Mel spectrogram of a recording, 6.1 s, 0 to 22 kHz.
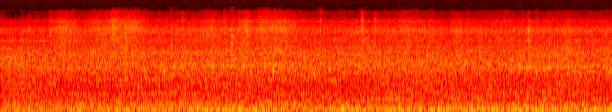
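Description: A Case IH Puma 175 CVX tractor, Austrian built, drives along a road, a steady low engine drone with rumbling road noise, close and continuous, no speech.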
